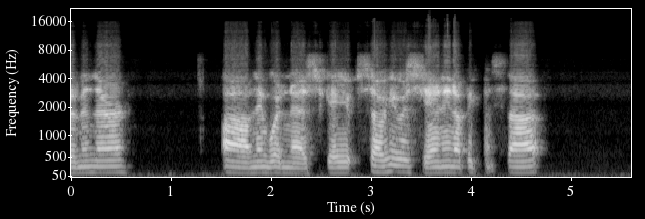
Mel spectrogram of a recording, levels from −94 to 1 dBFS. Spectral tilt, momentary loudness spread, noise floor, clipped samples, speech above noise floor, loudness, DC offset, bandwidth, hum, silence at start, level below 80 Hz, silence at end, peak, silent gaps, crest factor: -1 dB/octave; 9 LU; -67 dBFS; under 0.1%; 50 dB; -15 LUFS; under 0.1%; 16.5 kHz; none; 0 s; -68 dBFS; 0.9 s; 0 dBFS; none; 18 dB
